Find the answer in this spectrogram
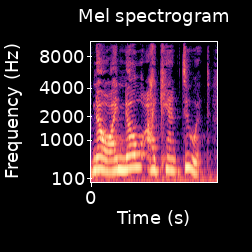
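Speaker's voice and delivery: normal talking voice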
